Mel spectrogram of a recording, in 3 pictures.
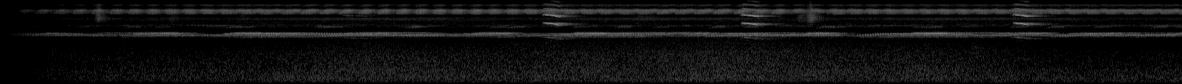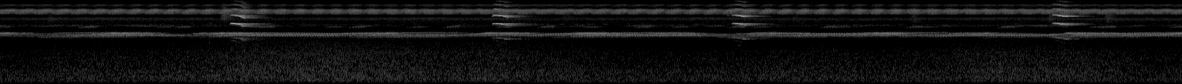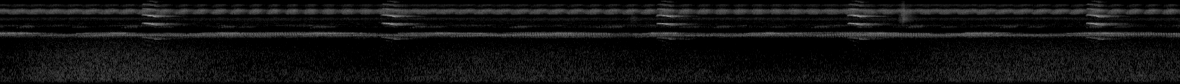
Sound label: night by a mangrove swamp daintree national park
